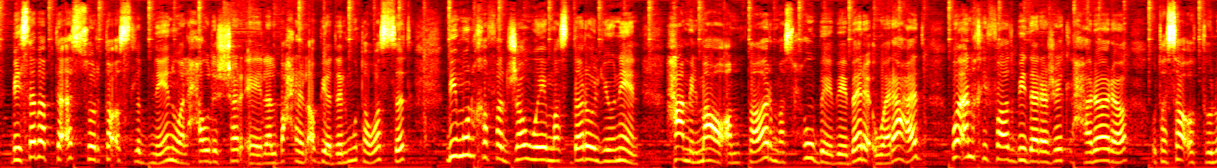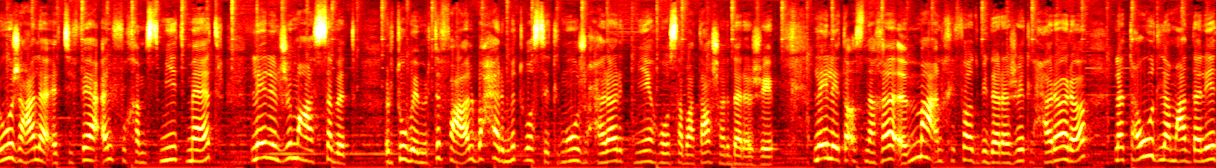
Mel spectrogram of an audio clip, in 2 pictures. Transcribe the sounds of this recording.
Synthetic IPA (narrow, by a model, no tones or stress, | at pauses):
bɪsabab̚t̪aʔasːʊɾt̪ˤɑʔsˤlɪbneːnwɪlħawd̪ɪʃːɑɾˤʔilalbaħɾɪlʔɑbjɑd̪ˤɪlmʊt̪ɑwɑsˤːɨt̪ˤ | bimʊnxɑfɑd̪ˤʒawːemɑsˤd̪ɑɾˤoljuːneːn | ħaːmɪlmaʕoʔɑmt̪ˤɑːɾˤmɑsˤħuːbebɪbɪɾʔwaɾˤaʕɪd̪ | wɪʔɪnxɪfɑːd̪ˤbid̪ɑɾˤɑʒeːt̪ɪlħɑɾˤɑːɾˤɑ | wt̪ɑsɑːʔʊd̪θʊluːʒʕalaʔɪɾt̪ɪfeːʕʔalfwxamsmiːt̪meːt̪ɾ | leːlɪlʒʊmʕasːabt̪ | ɾt̪uːbemɪɾt̪ɪfʕalbaħɑɾˤmʊt̪wɑsˤːɨt̪lmoːʒwħɑɾˤɑːɾˤɑt̪mɪjeːɦosabʕt̪aʕʃɑɾˤd̪ɑɾˤɑʒe | lejlet̪ˤɑʔsˤnɑɣaːʔɪmːaʕʔɪnxɪfɑːd̪ˤbid̪ɑɾˤɑʒeːt̪ɪlħɑɾˤɑːɾˤɑ | lat̪ʕuːd̪lamʊʕad̪ːaleːt̪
